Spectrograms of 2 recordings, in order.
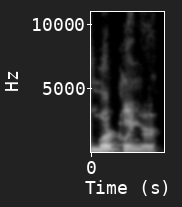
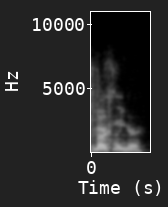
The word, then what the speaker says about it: Merklinger: Is that how you pronounce it? Merlinger? I say Merklinger. Yeah. I think it is Merklinger.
